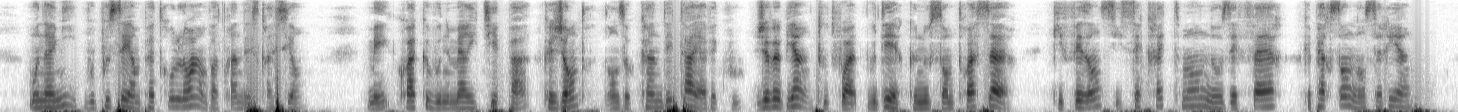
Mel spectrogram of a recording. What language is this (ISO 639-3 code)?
fra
